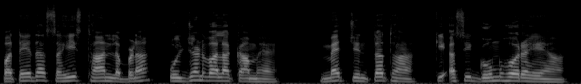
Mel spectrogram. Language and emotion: Punjabi, fearful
